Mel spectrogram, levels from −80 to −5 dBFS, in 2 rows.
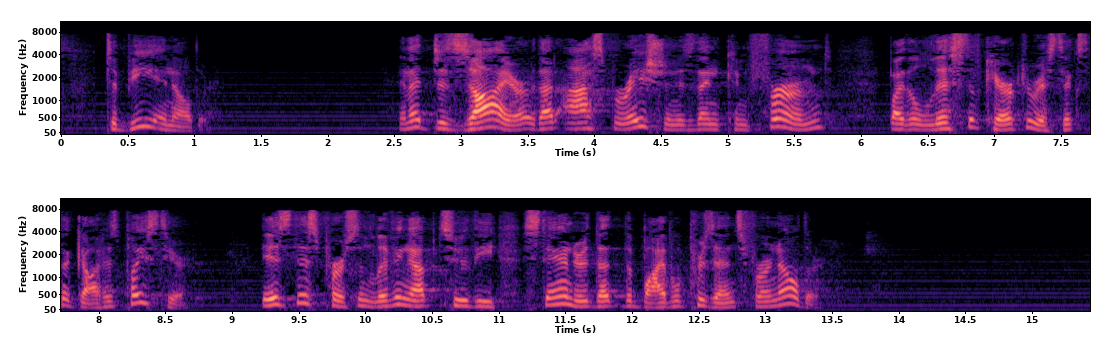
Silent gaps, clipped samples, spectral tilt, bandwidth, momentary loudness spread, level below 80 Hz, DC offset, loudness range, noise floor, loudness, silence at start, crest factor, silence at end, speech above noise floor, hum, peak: none; under 0.1%; -3 dB/octave; 8 kHz; 9 LU; -68 dBFS; under 0.1%; 5 LU; -60 dBFS; -28 LUFS; 0 s; 22 dB; 2.05 s; 32 dB; none; -8 dBFS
